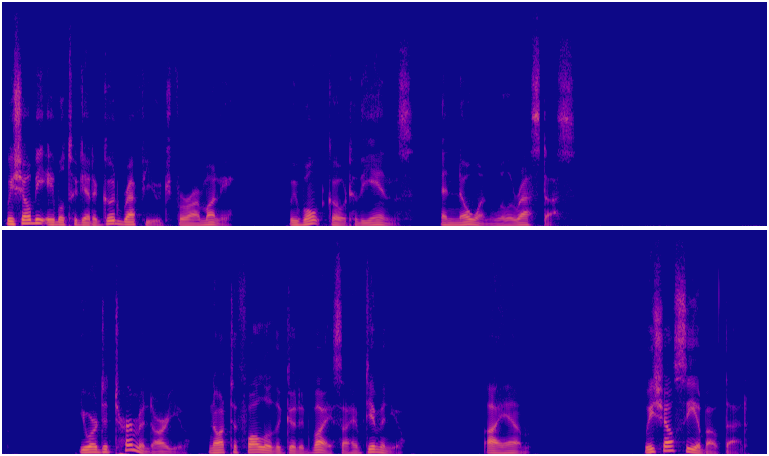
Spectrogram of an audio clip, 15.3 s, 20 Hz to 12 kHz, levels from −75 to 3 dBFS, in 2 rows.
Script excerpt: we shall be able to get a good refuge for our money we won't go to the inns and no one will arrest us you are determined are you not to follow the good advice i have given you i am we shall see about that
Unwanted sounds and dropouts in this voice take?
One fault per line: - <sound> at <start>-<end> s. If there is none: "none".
none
